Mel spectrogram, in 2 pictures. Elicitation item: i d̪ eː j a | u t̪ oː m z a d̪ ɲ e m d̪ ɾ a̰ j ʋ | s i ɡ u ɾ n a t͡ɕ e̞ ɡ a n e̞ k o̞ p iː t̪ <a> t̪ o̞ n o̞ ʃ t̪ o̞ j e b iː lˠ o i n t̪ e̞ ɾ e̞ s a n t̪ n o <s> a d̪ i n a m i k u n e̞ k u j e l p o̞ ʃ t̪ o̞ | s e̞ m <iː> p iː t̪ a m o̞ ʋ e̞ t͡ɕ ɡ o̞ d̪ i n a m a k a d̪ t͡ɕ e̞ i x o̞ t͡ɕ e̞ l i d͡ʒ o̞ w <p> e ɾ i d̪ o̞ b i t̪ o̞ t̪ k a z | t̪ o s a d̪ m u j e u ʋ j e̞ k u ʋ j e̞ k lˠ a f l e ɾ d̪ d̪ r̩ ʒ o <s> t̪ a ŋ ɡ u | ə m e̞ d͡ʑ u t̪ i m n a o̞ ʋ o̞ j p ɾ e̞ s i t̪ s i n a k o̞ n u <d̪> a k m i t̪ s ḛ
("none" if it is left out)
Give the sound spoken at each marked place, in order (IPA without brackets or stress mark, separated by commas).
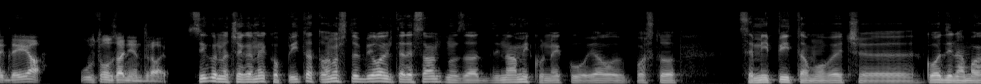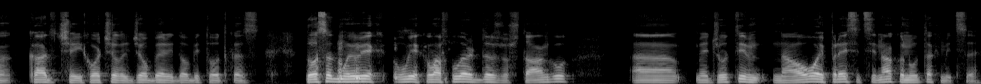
a, z, iː, b, ʃ, t̪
